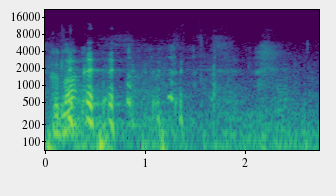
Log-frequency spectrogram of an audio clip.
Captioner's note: chuckling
